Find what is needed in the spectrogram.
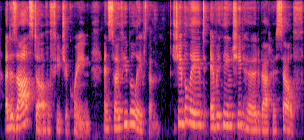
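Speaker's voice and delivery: usual speaking voice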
